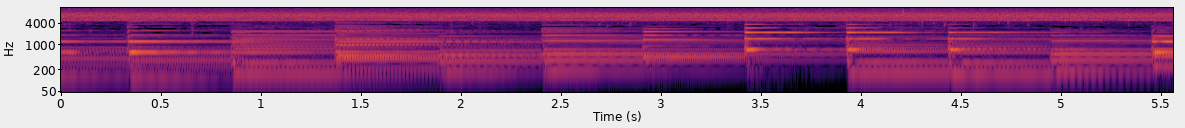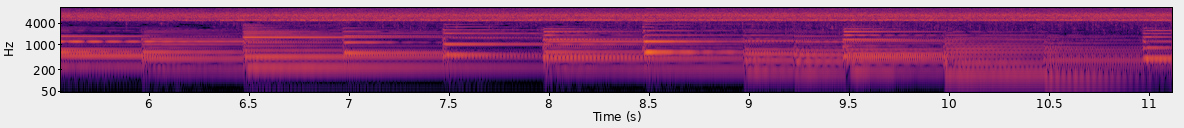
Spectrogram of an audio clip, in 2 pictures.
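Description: Background piano music: a gentle tune of struck chords and melody notes, each note starting sharply and fading.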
